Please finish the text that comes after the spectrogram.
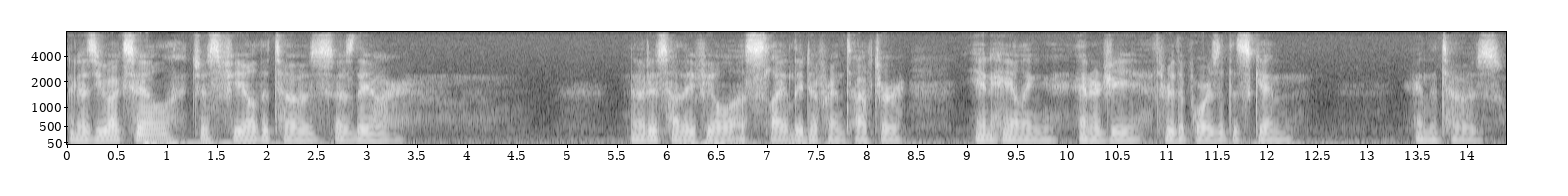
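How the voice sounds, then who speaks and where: The speaker is a man leading a guided meditation, his voice medium-pitched, calm, and soothing. He moves slowly, with long gaps between instructions, and the sound is muffled.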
